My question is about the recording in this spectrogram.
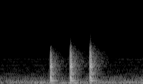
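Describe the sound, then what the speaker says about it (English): Three sharp knocks on a wooden cabin door, evenly spaced about a fifth of a second apart, close and distinct against a quiet background. "Another knock answered him."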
